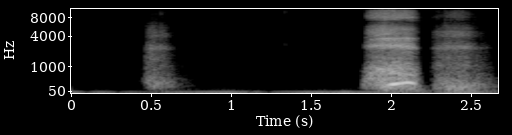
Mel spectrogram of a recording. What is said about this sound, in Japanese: いいですよ。深いところまで、吐息でくすぐってあげます。どうか、何も考えず、体の力を抜いて、感じてください。お兄さんが満足するまで、ふうふうしちゃいますので。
